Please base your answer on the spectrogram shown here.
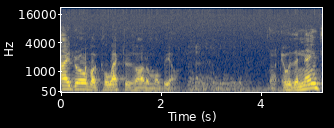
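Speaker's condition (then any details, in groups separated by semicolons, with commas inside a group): Cerebral palsy; since birth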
